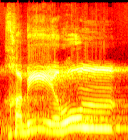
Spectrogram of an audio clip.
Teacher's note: غنہ بھی کرنا ہے، اقلاب میں غنہ بھی کرنا ہے اخفا کی طرح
